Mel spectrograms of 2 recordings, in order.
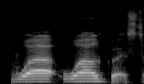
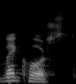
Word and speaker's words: Weghorst: And also up front we have how do you say this name? Walgrust or whatever his name is. Oh, Weghorst. That's the guy they Weghorst.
